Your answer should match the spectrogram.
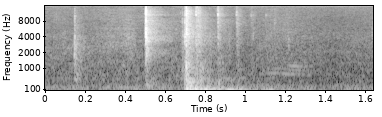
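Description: A man leaving a conference room swings the door shut behind him: a light click followed by a solid, muffled thud that fades quickly.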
